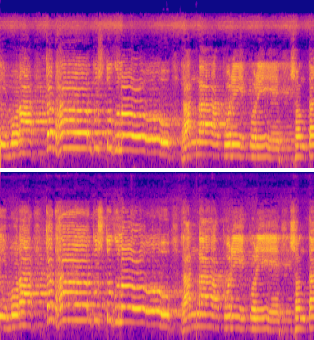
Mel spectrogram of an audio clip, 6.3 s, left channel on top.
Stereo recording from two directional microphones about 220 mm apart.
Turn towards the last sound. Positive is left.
turn(degrees=-40)  # may be behind; listen again after turning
